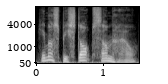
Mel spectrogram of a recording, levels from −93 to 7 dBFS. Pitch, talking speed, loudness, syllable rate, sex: 130 Hz, 195 wpm, -17 LUFS, 5.5 syllables/s, male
